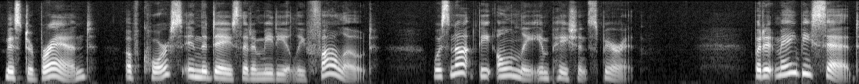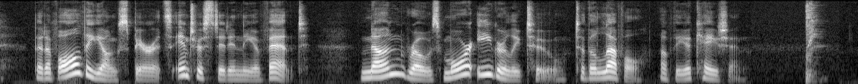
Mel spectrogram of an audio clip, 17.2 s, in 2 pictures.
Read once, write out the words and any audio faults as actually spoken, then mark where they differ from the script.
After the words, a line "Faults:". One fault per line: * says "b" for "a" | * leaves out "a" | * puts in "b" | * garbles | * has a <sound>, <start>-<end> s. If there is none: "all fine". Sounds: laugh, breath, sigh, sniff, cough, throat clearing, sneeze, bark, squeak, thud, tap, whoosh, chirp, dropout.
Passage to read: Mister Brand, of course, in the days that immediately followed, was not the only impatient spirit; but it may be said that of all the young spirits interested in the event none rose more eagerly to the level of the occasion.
Mister Brand, of course, in the days that immediately followed, was not the only impatient spirit; but it may be said that of all the young spirits interested in the event none rose more eagerly to to the level of the occasion.
Faults:
* puts in "to"
* has a thud, 16.7-16.9 s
